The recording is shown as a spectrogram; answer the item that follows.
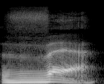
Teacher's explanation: your tongue is going to your top teeth and you're making a buzzing sound as the air slowly passes through the teeth so there but it's a quick one it shouldn't be it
